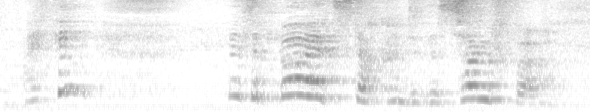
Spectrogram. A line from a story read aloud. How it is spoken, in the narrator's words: Rachel gasped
